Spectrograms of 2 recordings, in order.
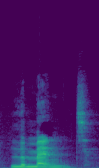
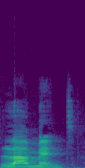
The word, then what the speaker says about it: lament: So instead of saying something like lament, where the ment is more clearly heard, you'd hear something like lament. When I say lament, I'm using the same time.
